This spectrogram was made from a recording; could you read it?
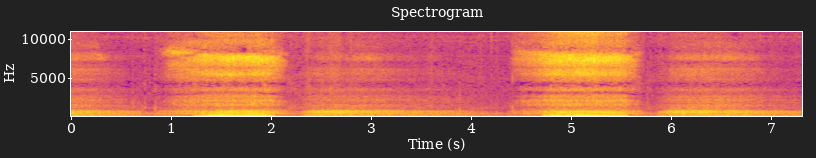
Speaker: This is in case you don't believe me about your snoring.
